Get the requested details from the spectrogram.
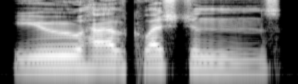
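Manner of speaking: deep, ghostly, otherworldly spectral intoning. Narrator reads a floating human skull addressing him: deep, spectral intoning. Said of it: "it intoned in a deep, spectral voice".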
